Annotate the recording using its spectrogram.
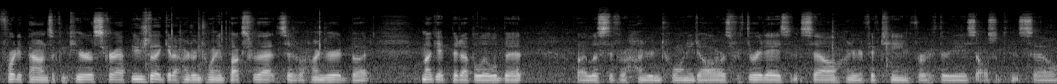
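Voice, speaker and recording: Speech comes at a very fast pace in a monotone, flat intonation. Noticeable background noise runs underneath. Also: man, fairly low pitch for a man. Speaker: tech hobbyist vlogger. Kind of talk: casual video walkthrough. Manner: halting, many fillers.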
